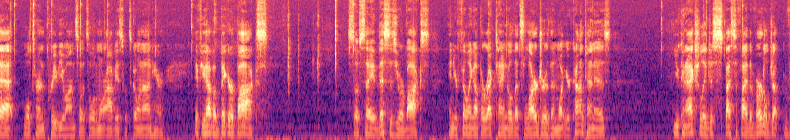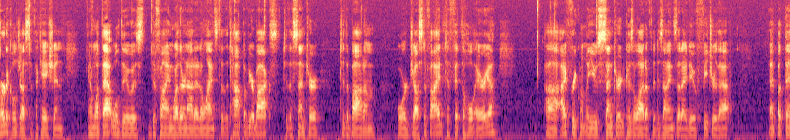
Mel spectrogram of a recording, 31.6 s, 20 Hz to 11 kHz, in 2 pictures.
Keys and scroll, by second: 6.5 Delete, 10.2 space.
